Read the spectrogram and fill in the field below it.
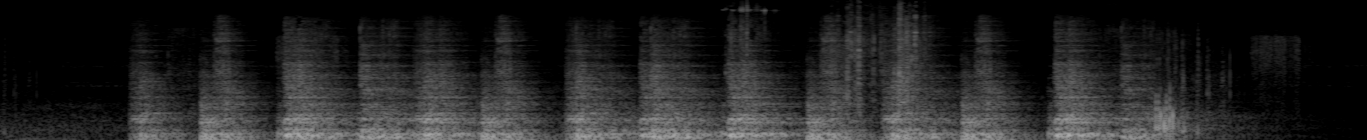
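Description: Boots clank steadily on metal ladder rungs.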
